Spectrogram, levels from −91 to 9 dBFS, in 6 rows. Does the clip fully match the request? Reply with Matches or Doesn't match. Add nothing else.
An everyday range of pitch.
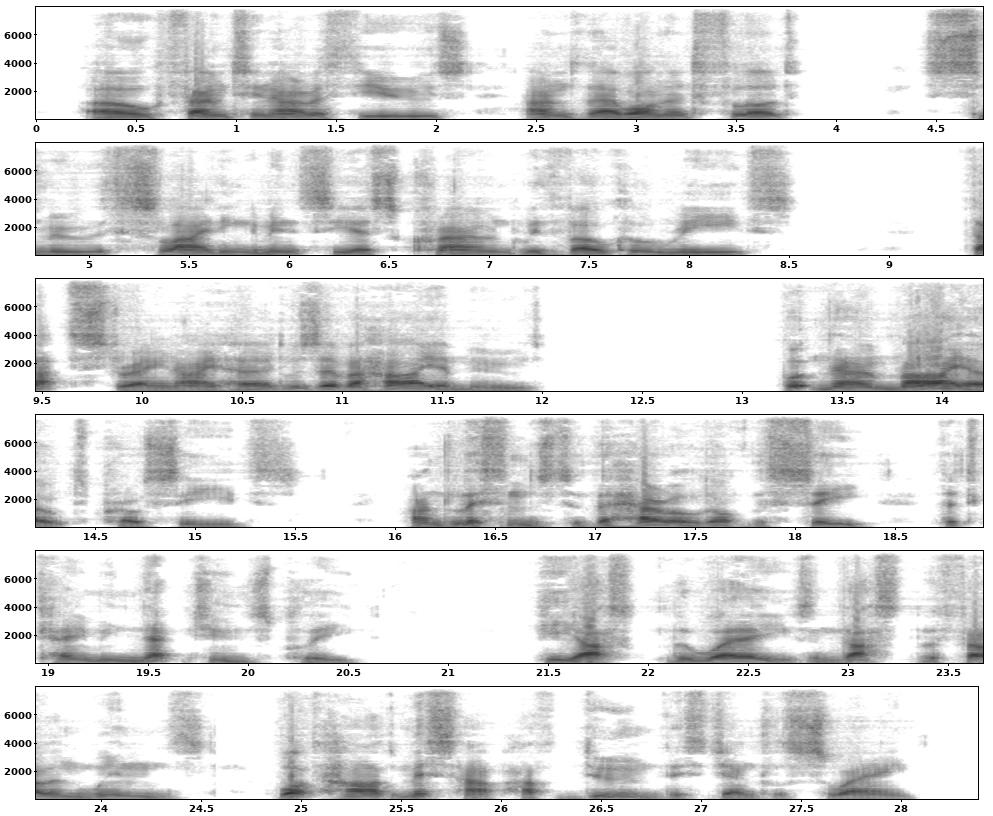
Doesn't match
